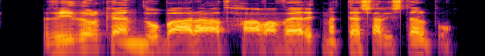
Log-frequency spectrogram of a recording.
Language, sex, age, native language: Icelandic, male, 40-49, Polish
